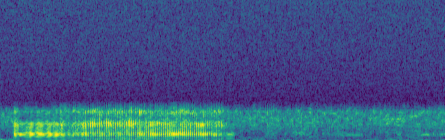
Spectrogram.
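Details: Dog snoring while asleep: one long, deep, buzzing snore lasting about two seconds, then quiet breathing with light room noise.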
